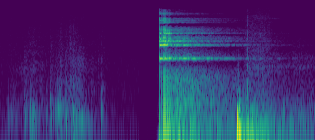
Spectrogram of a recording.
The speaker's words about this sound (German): aber wir sollten erstmal anstoßen, ne?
